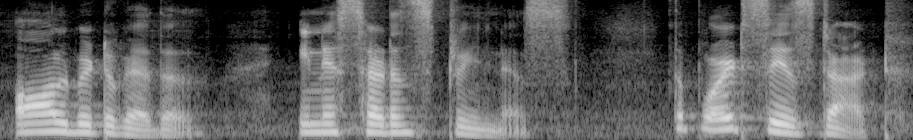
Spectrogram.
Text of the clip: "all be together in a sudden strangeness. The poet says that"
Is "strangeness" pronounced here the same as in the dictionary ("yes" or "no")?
no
